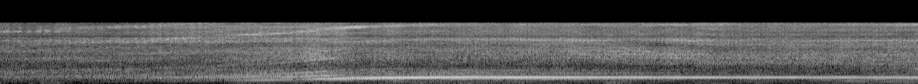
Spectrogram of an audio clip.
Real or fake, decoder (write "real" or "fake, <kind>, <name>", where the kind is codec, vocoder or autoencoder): fake, codec, DAC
